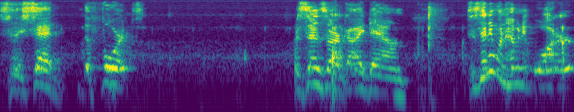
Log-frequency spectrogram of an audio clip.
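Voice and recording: A man puts on a raspy, high-pitched character voice with lively intonation. He talks at a moderate pace with long, frequent pauses.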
